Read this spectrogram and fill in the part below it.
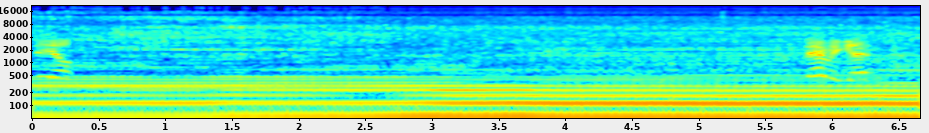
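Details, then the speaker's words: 2003 Honda Civic Si EP3 dirt-track race car with swapped-in replacement engine: steady, even low hum, smooth firing with no knocks or misses, settling cleanly at idle. Normal idle. "every once i have to come out here and just crank that and sit in it just because i forgot i start forgetting what a running engine sounds like"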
